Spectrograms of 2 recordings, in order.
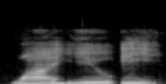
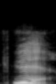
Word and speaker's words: yuè: However, when writing the pinyin for yue, it should be written as yue with the fourth tone.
